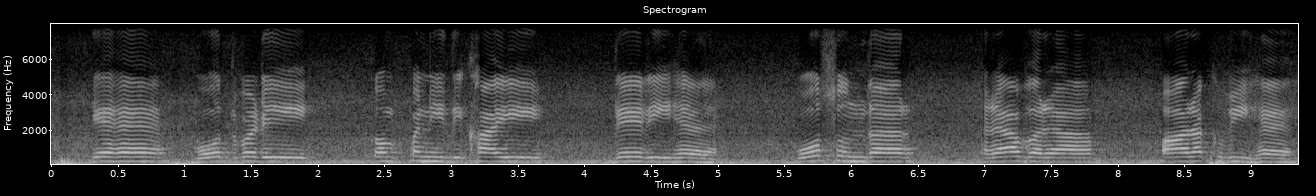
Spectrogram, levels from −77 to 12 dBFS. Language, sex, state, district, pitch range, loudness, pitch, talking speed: Hindi, female, Haryana, Jhajjar, 230-245 Hz, -15 LUFS, 240 Hz, 95 wpm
